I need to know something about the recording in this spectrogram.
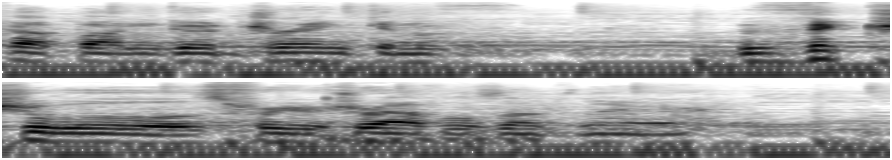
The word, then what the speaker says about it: victuals: Never heard the word victuals, eh, Speedy. It's a lingo out here on the trail. Doesn't look like it, but it rhymes with a little.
